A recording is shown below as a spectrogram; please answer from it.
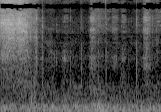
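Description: Faint scratching of writing, a pen moving across a writing surface in a small room.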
